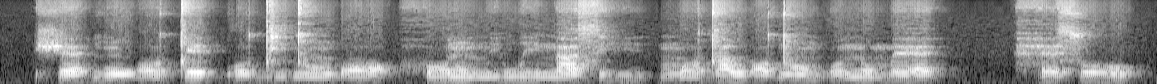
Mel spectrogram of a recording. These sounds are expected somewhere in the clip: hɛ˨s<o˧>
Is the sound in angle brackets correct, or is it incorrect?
incorrect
